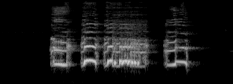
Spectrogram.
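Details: At Taman Rusa in Aceh, Indonesia, a junglefowl lured by trappers gives one full crow: a rasping opening note, two drawn-out middle notes and a short, detached closing note, clean against a silent background.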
